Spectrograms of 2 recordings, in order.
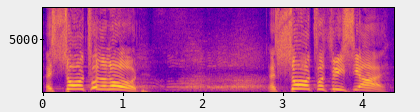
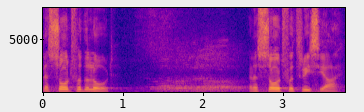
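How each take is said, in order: First: It is shouted loudly. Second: It is said at normal speaking volume.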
